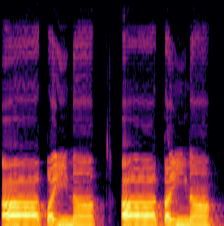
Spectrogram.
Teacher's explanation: तई या साकिन और उससे पहले ज़बर आ गया तो ये हो गए या लीन। नरमी के साथ जल्द अदा करेंगे, आतैना आतैना, ना को भी खींच दिया एक अलिफ के बराबर क्योंकि खड़ा ज़बर है।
